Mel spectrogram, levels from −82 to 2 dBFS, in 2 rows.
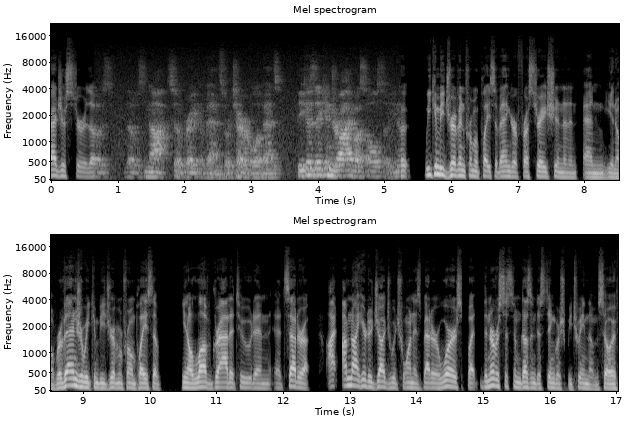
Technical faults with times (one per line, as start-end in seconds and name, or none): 0.65-5.25 switch to a distant microphone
